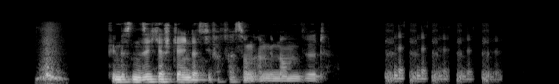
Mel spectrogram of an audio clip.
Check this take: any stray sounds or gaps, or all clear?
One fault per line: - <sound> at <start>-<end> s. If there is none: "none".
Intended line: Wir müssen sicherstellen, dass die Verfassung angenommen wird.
- whoosh at 0.3-0.7 s
- laugh at 3.8-5.0 s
